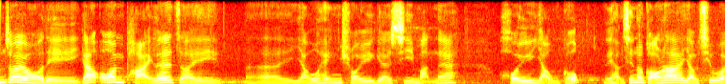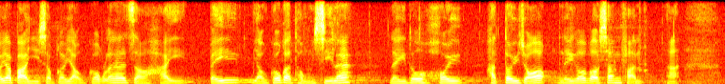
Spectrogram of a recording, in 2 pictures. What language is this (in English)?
Cantonese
